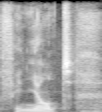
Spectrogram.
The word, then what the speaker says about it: feignante: Remember, so masculine you don't pronounce the T, and then feminine form you will pronounce it. So paresseux, paresseuse, and then feignant, feignante, and then Julia is like, I know this one.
